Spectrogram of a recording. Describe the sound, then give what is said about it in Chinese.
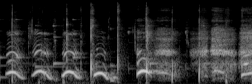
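A mobile phone ringtone plays a short, arched melodic tone that repeats several times in an even rhythm, loud and bright, then gives way to a busier, noisier stretch. “是我手机，主人，我手机响了”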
